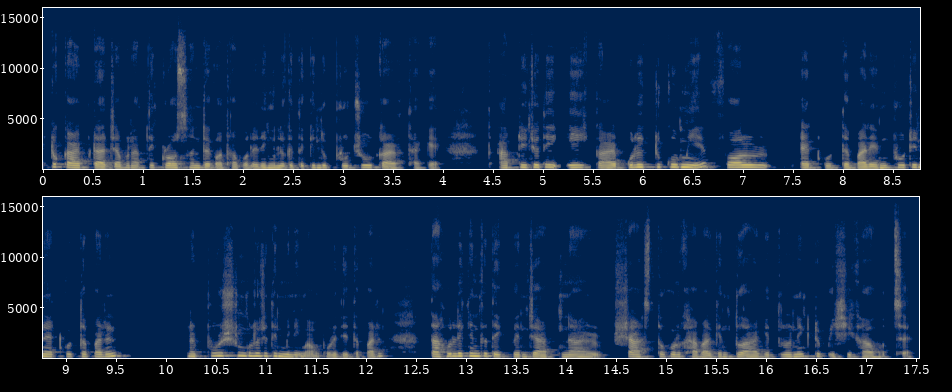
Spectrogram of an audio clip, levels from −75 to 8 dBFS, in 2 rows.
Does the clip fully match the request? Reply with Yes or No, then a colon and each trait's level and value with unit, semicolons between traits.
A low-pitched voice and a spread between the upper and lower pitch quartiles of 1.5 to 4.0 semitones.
No: high, 190 Hz; average, 3.7 semitones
